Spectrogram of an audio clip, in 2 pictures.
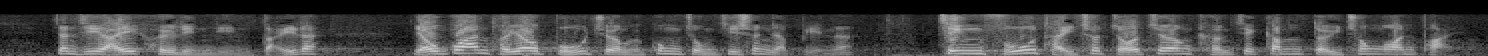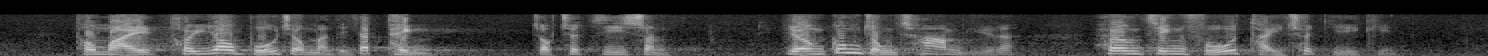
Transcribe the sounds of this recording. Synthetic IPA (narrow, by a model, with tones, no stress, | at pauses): jɐ˥nt͡sʰiː˨˥hɐ˨˥jhɵ˧liː˨˩nliː˨˩nt̪ɐ˨˥jlɛː˥ | jɐ˨˧wkʷaː˥nt̪ʰɵ˧ɥjɐ˥wpuː˨˥wt͡ʃœː˧ŋkɛː˧kʊ˥ŋt͡sʊ˧ŋt͡siː˥sɵ˥njɐ˨pːiː˨nlɛː˥t͡sɪ˧ŋfuː˨˥t̪ʰɐ˨˩jt͡ʃʰɵ˥t̚t͡sɔː˨˥t͡ʃœː˥ŋkʰœː˨˧ŋt͡sɪ˥kːɐ˥mt̪ɵ˧ɥt͡sʰʊ˥ŋːɔː˥npʰa̰ː˨˩j | t̪ʰʊ˨˩ŋmaː˨˩jt̪ʰɵ˧ɥjɐ˥wpuː˨˥wt͡ʃœː˧ŋmɐ˨nt̪ʰjɐ˥t̚pʰɪ˨˧ŋ | t͡sɔː˧k̚t͡ʃʰɵ˥t̚t͡siː˥sɵ˥n | jœː˧ŋkʊ˥ŋt͡sʊ˧ŋt͡sʰaː˥mjyː˨˧lɛː˥ | hœː˧ŋt͡sɪ˧ŋfuː˨˥t̪ʰɐ˨˩jt͡ʃʰɵ˥t̚jiː˨˧kḭː˨˩n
